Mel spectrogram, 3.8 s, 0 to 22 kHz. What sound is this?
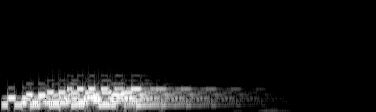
Open Program A
Sound for opening a program. Sound was made on a MicroKorg S and is a Cmaj7 chord.
**works well with close_program_A sound effect**
chord, computer, data, interface, menu, open, program, SFX, sound, sound-effect, synth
